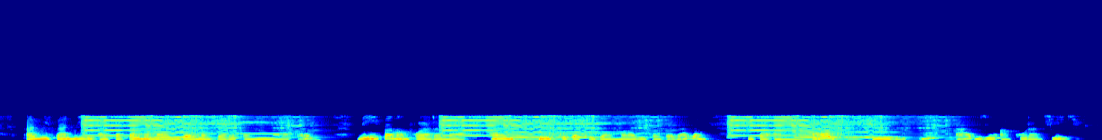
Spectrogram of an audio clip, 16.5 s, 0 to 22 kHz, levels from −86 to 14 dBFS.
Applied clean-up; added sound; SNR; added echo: classical method WPE with log-MMSE.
